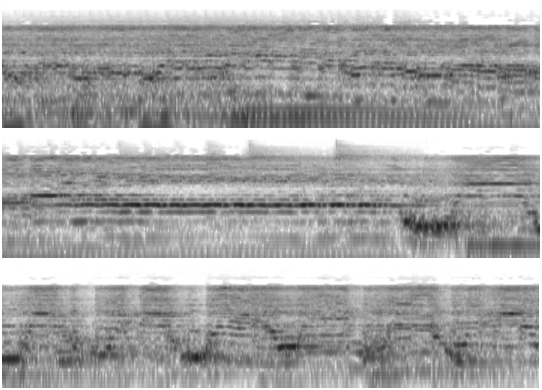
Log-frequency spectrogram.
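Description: Live rock band playing an instrumental passage with electric guitars and drums, with no singing. A low note and chord ring out long, break off about six seconds in, and the playing then turns choppier with drum hits.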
